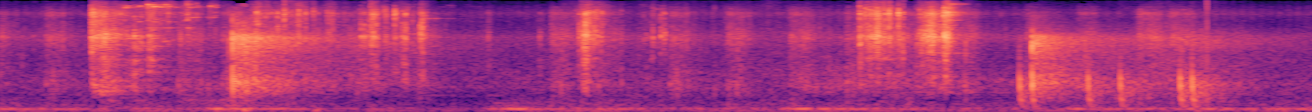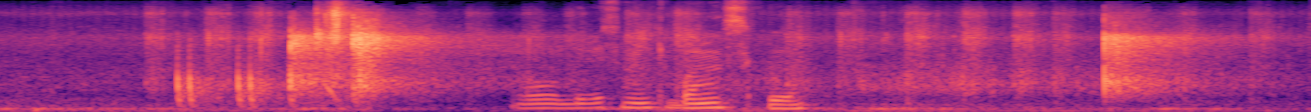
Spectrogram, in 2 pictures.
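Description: Rifle shots crack and echo outdoors in bursts.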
